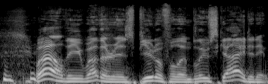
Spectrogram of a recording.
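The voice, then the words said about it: Exaggerated radio announcer voice. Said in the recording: “put on my radio voice”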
